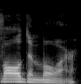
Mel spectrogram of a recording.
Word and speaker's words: Voldemort: And you don't and more is death in French, and it's not pronounced mort, even though there's a T on the end. So it's mort. – It's Voldemort.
